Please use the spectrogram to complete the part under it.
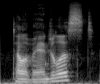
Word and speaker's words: televangelist: Okay, I say TV angelists because I can't say that word. TV angelists, like, on, you know, back in the 70s and 80s. But I guess the right way to say it is televangelist, right? – Yes, you got it.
